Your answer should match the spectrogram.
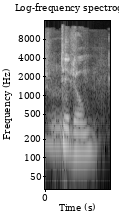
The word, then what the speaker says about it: Taedong: Comment on prononce d'ailleurs Taedong. – Taedong. – Le fleuve Taedong.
